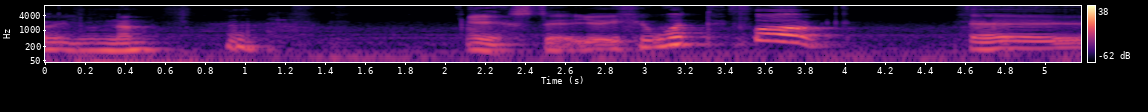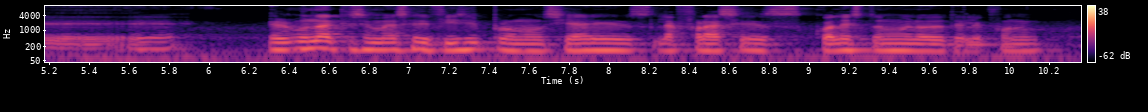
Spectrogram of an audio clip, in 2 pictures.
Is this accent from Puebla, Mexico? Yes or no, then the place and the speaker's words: yes; Puebla, Mexico; accent: Poblano; es fácil para nosotros poblanos, güey, porque ya hablamos de por sí así nuestro acento. Estiramos las vocales.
